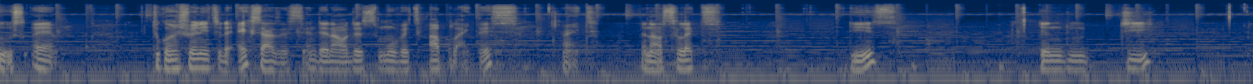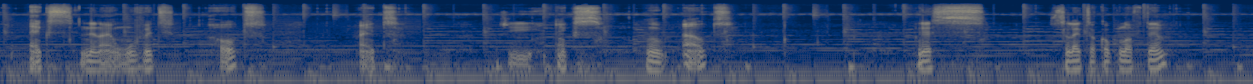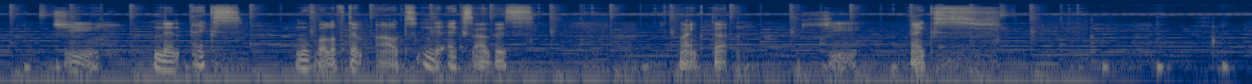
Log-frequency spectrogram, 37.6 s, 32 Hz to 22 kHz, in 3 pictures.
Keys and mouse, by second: 5.3 click, 7.5 shift+click, 8.2 shift+click, 9.2 click, 11.3 g, 12.9 x, 16.6 shift+middle click, 17.5 g, 18.1 x, 20.1-22.6 drag, 22.9 shift+click, 23.6 shift+click, 23.9 shift+click, 25.0 click, 25.6 g, 27.0 x, 29.2 click, 30.1-31.6 shift+middle drag, 31.7 click, 32.1 shift+middle click, 33.4 g, 34.1 x, 35.9 middle click, 36.2 middle click, 37.4 middle click.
